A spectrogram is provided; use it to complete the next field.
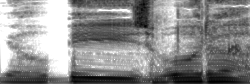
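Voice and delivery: very low, slow, drawn-out woman's voice. Imitating a woman with a wild deep voice greeting someone: imitating a deep-voiced woman. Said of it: "a chick talking about".

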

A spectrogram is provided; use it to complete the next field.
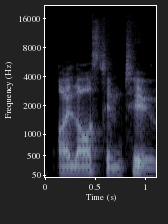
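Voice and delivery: usual speaking voice

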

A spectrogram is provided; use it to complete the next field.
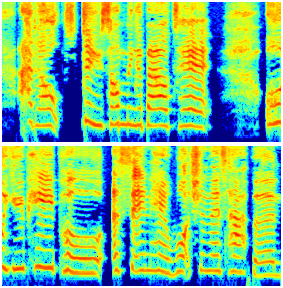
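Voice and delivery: very high-pitched yell. Recounting a man in a park calling out idle onlookers, retelling a shout. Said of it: "just shouting like".

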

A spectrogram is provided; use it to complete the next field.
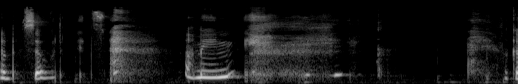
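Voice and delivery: words broken up by laughing throughout. Resuming the episode after an interruption, laughing while talking. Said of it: "I'm gonna stop laughing".

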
